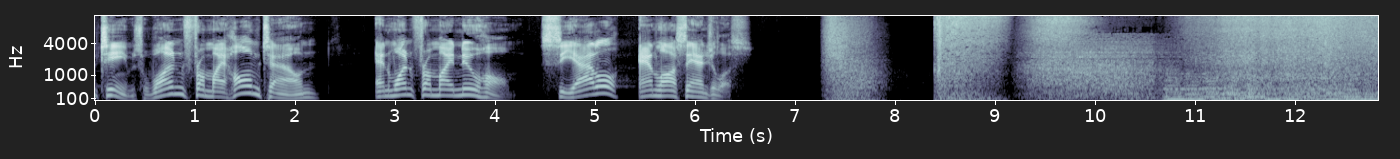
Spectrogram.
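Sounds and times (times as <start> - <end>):
speech: 0.0 - 6.6
heavy surf crashing: 9.2 - 12.8
steady roaring wash of churning sea water: 9.3 - 12.8
deep rumble under the surf: 10.6 - 12.8.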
